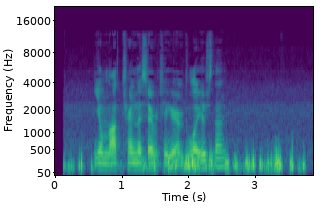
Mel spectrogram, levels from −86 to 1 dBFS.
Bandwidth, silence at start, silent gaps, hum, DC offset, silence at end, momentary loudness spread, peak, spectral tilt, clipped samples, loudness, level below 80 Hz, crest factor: 13 kHz; 0.1 s; none; none; under 0.1%; 0.1 s; 10 LU; -6 dBFS; -7 dB/octave; under 0.1%; -27 LUFS; -60 dBFS; 20 dB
